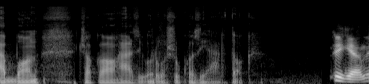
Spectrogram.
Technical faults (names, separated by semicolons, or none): one channel drops out; comfort noise in place of the background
